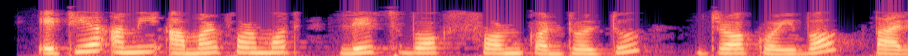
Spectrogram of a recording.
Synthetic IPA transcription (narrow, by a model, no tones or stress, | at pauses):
etijaʔamiʔamaɹpʰɔɹmɔt | listbɔkspʰɔɹmkɔntɹoltʊ | dɹɔkoɹibɔpaɹ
